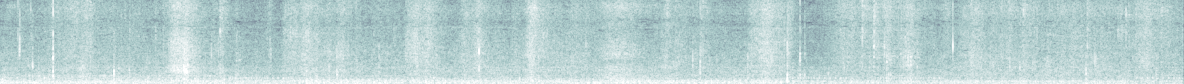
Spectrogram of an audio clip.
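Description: Dry leaves rustle and crackle as a monkey walks over them.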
